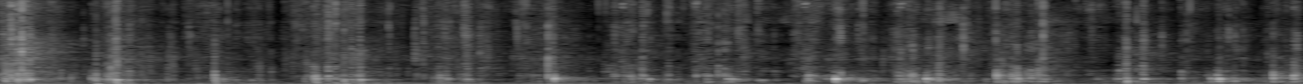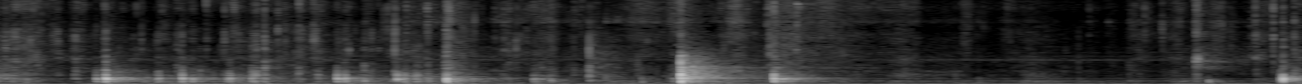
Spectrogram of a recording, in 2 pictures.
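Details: Oliang, a Pit Bull, eats a raw ostrich paw for the first time. The clip is full of dense crunching and gnawing bursts, with sharp cracks around the tenth second and quieter stretches near the end.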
